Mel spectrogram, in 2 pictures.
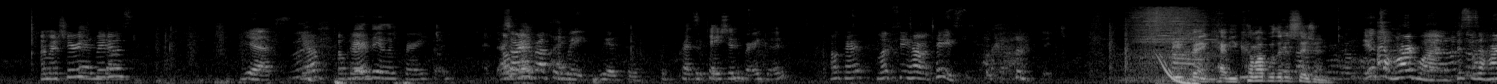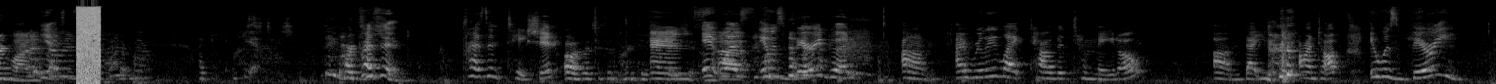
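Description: A reader assembling sample values from the wrong bytes, whether shifted by a byte, swapped in order or misaligned, turns the fast-changing low bits into the bulk of each value, so from 15.74 to 15.97 s the audio is replaced by loud, harsh broadband noise.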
